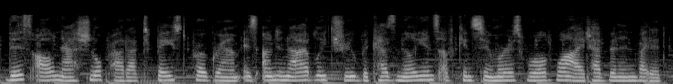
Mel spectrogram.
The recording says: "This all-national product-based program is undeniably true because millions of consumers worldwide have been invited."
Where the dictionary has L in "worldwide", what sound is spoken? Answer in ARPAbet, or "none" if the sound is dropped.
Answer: L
